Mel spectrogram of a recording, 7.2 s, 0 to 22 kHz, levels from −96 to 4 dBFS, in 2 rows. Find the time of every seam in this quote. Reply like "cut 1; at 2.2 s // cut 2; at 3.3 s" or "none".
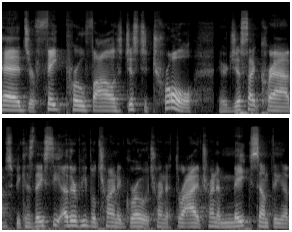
cut 1; at 2.6 s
